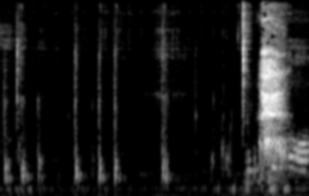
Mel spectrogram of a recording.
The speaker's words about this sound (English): Make sure you drink your water, kids.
